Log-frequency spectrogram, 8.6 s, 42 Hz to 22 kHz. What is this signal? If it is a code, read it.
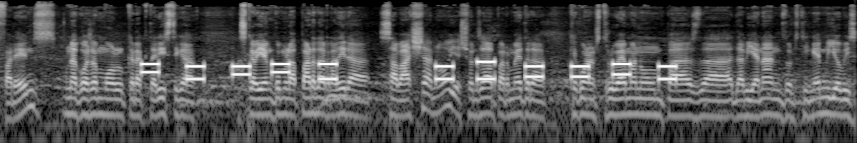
DTMF, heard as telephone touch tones, dialled by hand, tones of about 180 ms. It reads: 01702 134481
